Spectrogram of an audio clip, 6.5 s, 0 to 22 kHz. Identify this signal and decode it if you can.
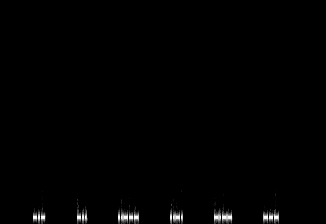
Morse code, heard as a keyed tone, about 42 wpm, spaced as for 12 wpm, 700 Hz. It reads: KD2FYO
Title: USA Call Signs - 6 Characters - 8x Character Spacing - 45wpm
